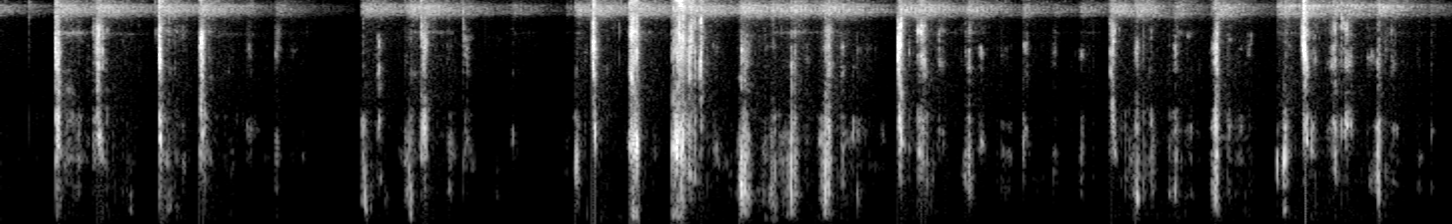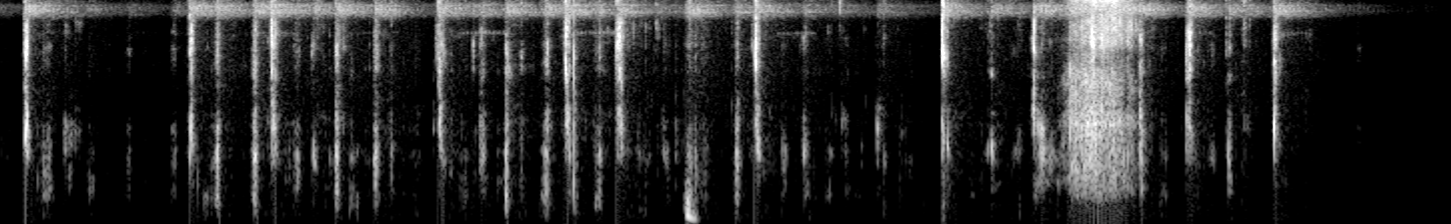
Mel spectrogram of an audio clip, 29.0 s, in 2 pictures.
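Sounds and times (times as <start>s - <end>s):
wet chewing and crunchy bites: 0.6s - 2.2s, 5.8s - 14.0s, 16.2s - 27.5s
breathy rush: 25.1s - 26.0s.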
